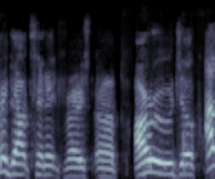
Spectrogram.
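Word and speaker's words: Araújo: doubt tenant first um arujo i like her so much that i'm not even going to complain about pronouncing your name the brazilian way yeah yeah yeah instead of a rajo there's like a great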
